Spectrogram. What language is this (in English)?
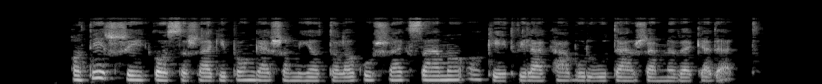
Hungarian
